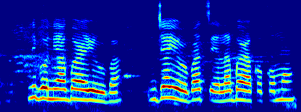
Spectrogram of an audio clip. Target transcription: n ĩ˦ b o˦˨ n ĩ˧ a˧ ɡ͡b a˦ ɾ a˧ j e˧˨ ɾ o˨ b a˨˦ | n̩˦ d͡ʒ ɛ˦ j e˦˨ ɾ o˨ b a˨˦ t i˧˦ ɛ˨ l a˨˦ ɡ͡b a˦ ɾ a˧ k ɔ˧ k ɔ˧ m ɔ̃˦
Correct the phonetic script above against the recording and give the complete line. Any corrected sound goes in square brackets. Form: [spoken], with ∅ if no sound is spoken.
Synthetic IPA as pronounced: n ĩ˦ b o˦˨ n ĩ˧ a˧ ɡ͡b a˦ ɾ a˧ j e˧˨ ɾ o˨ b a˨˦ | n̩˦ d͡ʒ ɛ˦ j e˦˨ ɾ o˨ b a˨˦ t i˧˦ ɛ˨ l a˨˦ ɡ͡b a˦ ɾ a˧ k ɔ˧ k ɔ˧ m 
